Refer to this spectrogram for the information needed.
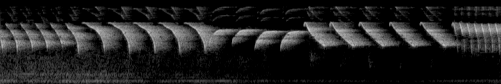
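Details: Energetic canary song used to make other canaries sing: a run of loud descending slurred notes, about four per second, changing pitch in groups, ending in a fast high trill; faint low background hum.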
